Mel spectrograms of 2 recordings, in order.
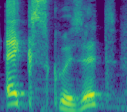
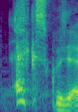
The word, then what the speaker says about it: exquisite: Je me souviens qu'une fois, elle me disait « Ah, j'ai découvert qu'en fait, l'adjectif « exquisite », c'est la première syllabe qui est accentuée, et non la seconde. « Exquisite », alors elle était ravie, elle disait « exquisite ».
